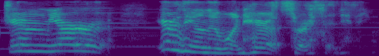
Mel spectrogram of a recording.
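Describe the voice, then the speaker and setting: A woman playing a rough, fearful old male sea captain who craves rum, in a radio play with sailor dialect. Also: high voice, a little fast, bright, forceful tone, soft background music. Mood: pleading.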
